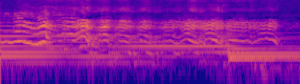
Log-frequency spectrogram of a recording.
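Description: A Doberman howling in a wavering, warbling voice, stopping shortly before the end, over background music with sustained keyboard chords.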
